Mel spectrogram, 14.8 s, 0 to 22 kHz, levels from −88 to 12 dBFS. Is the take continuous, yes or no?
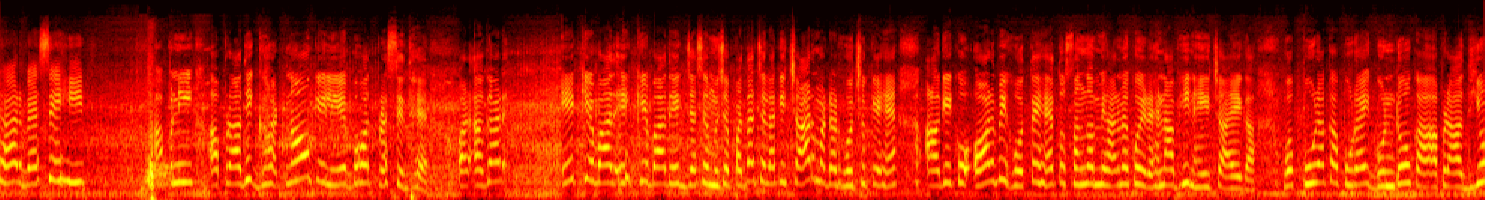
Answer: yes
